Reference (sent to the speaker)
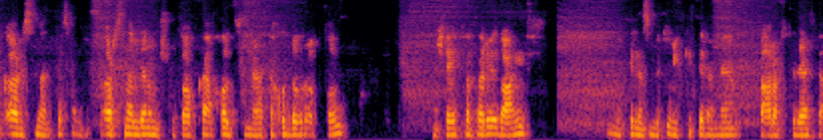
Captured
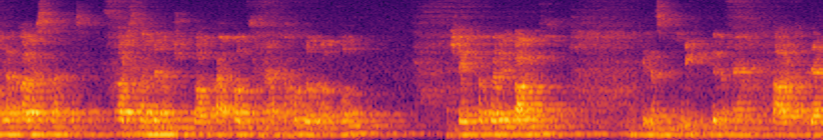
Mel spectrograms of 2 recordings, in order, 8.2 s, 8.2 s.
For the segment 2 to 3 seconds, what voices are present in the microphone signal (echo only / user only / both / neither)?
echo only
